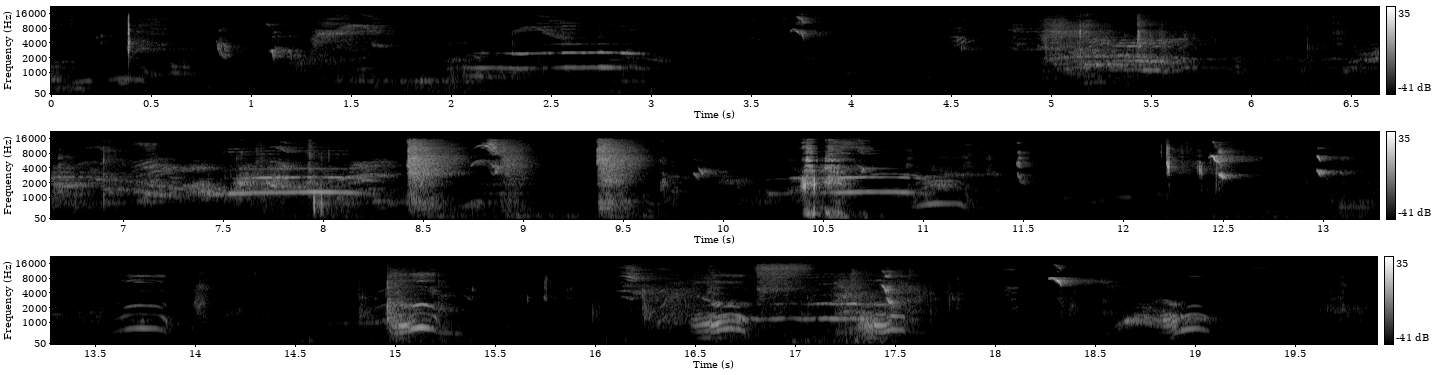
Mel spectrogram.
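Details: Spoiled baby monkey Mila cries after mother Malika goes far for food, running to brother Marto, who rejects her; short arched, squealing cries come in bursts between pauses, mixed with sharp rustling and clicking sounds.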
